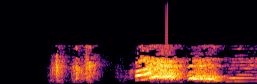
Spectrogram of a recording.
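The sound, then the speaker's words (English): A bedroom door bangs shut twice in quick succession, fairly loud, followed by a long, loud, harsh shrieking sound. “And it slammed the door right in my face and locked it.”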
